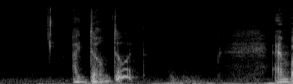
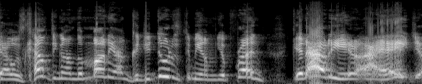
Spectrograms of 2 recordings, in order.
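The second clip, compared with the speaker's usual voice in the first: high, loud, betrayed yelling; angry outburst rising to a cry; furious shout; 10 semitones higher, 10 dB louder, faster than usual. Retold or imitated. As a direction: scream at the friend who cheated.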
